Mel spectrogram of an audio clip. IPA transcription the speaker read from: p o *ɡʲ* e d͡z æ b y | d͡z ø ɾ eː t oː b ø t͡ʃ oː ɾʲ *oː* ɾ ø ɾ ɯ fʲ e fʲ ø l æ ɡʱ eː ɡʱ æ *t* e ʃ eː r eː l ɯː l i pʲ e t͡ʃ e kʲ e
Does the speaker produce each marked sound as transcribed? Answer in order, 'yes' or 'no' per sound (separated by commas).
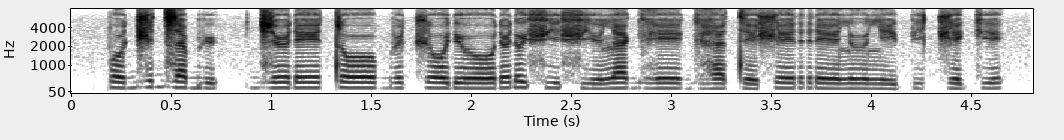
no, yes, yes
